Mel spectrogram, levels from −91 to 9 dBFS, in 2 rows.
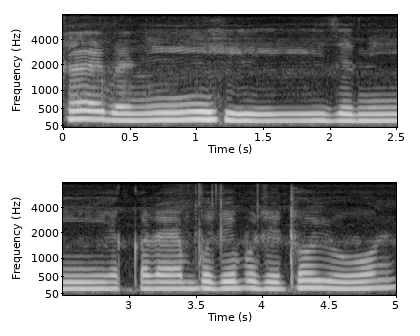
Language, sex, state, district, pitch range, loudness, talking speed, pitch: Chakma, female, Tripura, Unakoti, 175-195 Hz, -14 LUFS, 95 wpm, 180 Hz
